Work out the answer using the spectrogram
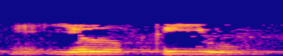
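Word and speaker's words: يُلْقِي: Asalnya yulqiyu, yulqiyu. Tetapi dhammah pada huruf ya itu ditakdirkan karena sulit diucapkan menurut lidah Arab, sehingga menjadi yulqi. Ya, dibaca panjang ya, dengan apa, dalam bacaan dengan sukun, yulqi.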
